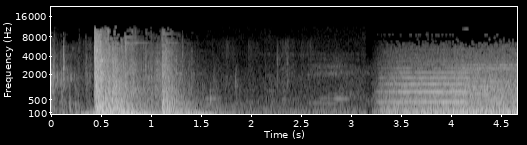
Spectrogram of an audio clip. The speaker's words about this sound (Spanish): Lo echa de la casa y cierra la puerta.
